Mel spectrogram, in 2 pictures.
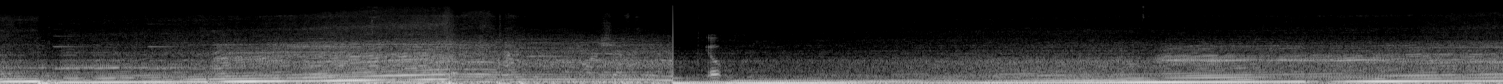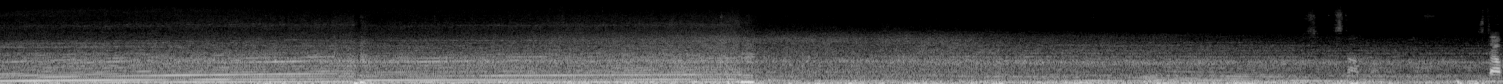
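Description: Built turbocharged Volkswagen Golf R four-cylinder accelerating hard through the gears, heard from inside the cabin. The engine note climbs steadily and drops back at each of several quick upshifts, then falls away as the throttle is lifted about two-thirds of the way through. The pull is on low boost.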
